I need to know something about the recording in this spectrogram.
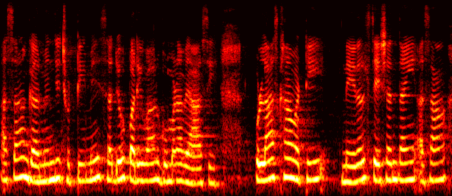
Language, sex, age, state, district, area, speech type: Sindhi, female, 30-45, Maharashtra, Thane, urban, spontaneous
